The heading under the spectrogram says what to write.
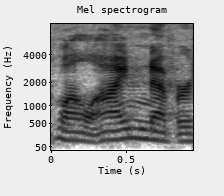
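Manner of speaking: ordinary delivery, nothing marked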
